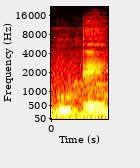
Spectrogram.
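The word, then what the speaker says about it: Buk'e: Kalau Buke sendiri ya sebenarnya itu cara bacanya sih jadi Buke gitu loh.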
